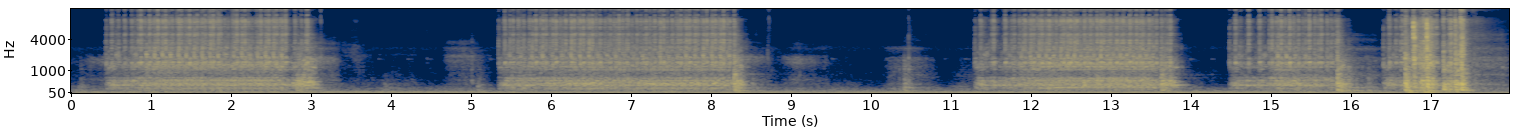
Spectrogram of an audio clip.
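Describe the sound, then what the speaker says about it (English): A sewing machine stitches a second pass along the edge of a slash pocket in rapid, buzzing bursts of about three seconds each, with short quiet pauses between runs, fairly close and alone. "I'm just going to sew it as a second pass."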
